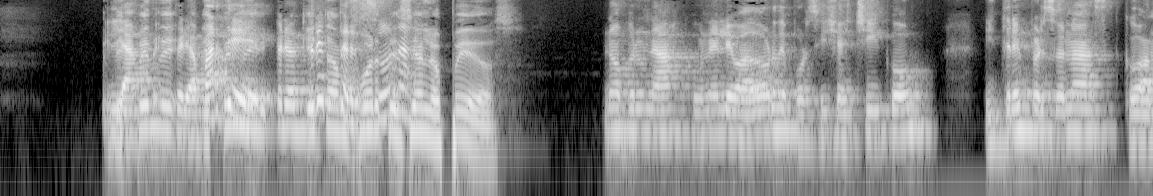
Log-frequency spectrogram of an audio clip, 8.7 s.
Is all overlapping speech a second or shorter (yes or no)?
no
